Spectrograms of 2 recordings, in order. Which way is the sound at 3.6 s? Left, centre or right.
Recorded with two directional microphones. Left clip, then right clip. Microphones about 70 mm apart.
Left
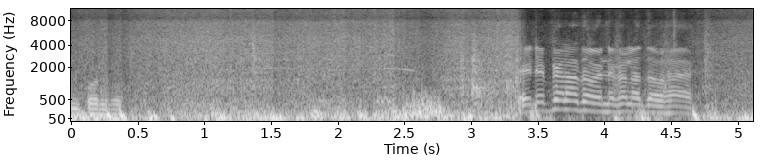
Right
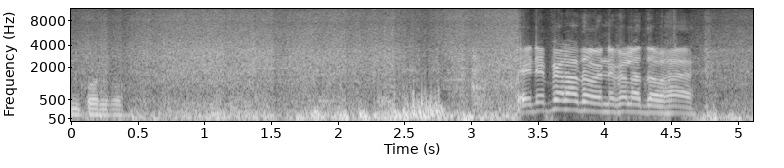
Centre.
